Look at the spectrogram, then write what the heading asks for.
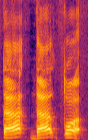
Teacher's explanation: زبان کی نوک جب اوپر یعنی سامنے والے 2 دانتوں کی جڑ سے لگے تو اس سے تا دال تو ادا ہوتے ہیں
